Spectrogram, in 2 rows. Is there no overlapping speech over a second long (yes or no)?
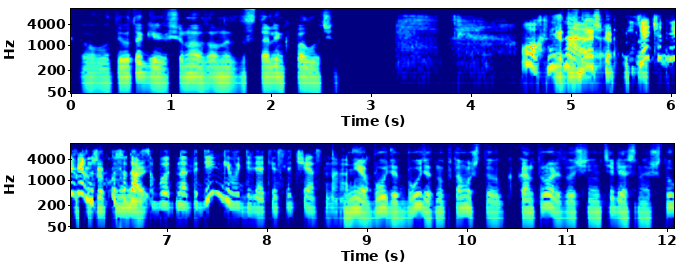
no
